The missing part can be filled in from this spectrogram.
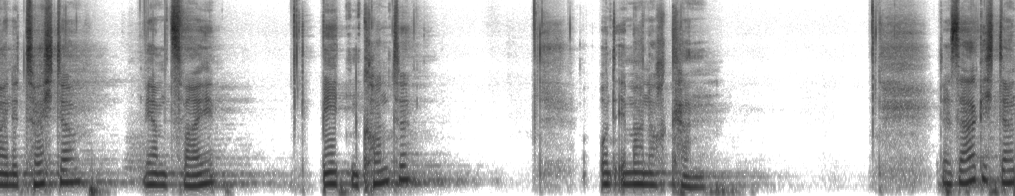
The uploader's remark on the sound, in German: Predigt zur Konfirmation der zweiten Teilgruppe der Konfirmanden in der Martin-Luther-Kirche Detmold am Sonntag Jubilate 2019.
